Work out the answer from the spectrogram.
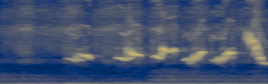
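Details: Double-collared seedeater singing strongly in the bush: a quick run of about six loud, sharp whistled notes, each sliding down then up, spaced roughly a quarter second apart, over a faint low hum.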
